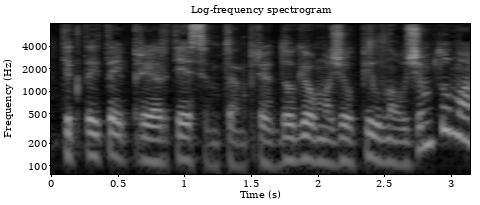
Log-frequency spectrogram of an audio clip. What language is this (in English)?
Lithuanian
